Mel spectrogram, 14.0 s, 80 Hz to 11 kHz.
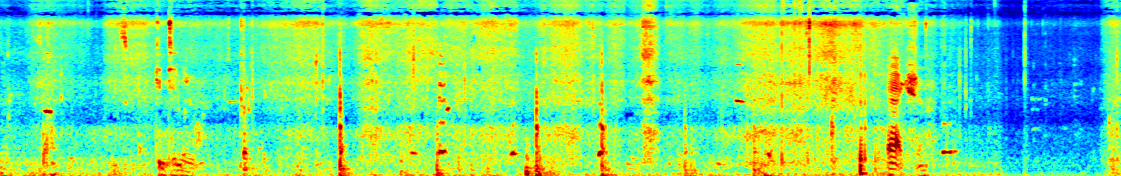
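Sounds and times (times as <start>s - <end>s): water wash: 0.0s - 12.5s.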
